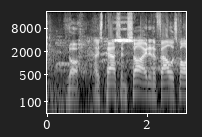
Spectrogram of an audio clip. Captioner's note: whistle tweeting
